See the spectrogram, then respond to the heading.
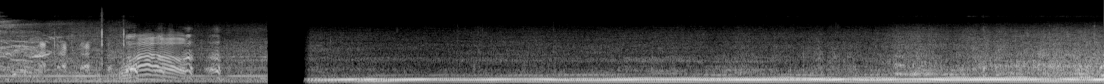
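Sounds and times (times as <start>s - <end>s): engine revving on rock climb: 3.5s - 11.0s.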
